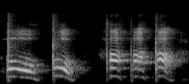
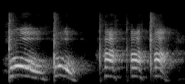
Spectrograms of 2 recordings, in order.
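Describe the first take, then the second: No difference in how they are said.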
